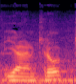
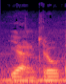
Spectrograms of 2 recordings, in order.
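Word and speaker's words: Järnkrok: My name is Kalle Jarnkrok, and that's how we pronounce it. Kalle Jarnkrok.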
